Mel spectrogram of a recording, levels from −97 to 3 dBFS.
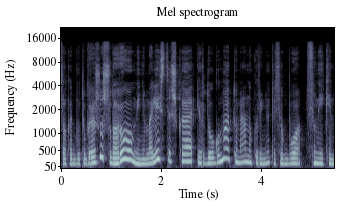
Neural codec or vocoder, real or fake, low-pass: codec, 44.1 kHz, 3.4 kbps, Pupu-Codec; fake; 14.4 kHz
